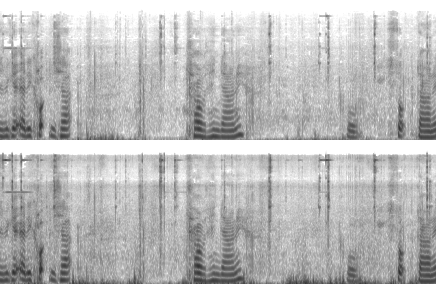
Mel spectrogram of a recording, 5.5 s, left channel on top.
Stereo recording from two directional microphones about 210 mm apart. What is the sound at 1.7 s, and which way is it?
Horse, 40° right (ahead or behind).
